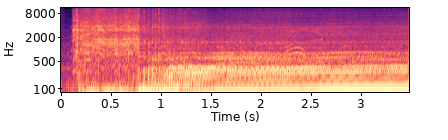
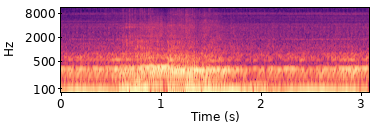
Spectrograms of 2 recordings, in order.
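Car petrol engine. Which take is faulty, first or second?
second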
